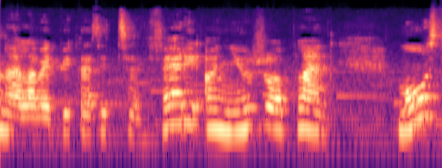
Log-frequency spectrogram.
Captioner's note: none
